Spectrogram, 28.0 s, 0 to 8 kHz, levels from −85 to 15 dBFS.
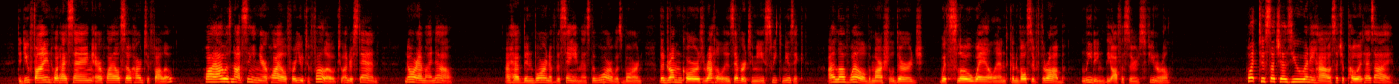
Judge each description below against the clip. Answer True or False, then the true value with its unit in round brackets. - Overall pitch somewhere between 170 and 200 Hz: True (190 Hz)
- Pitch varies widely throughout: False (3.4 semitones)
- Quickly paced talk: False (165 wpm)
